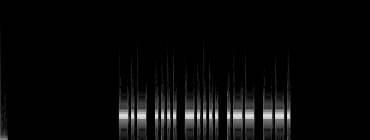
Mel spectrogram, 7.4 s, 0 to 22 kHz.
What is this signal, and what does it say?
Morse code, heard as a keyed tone, about 20 wpm, 700 Hz. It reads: KH6WG
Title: DXCC-100 Call Signs - 5 Characters - 20wpm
